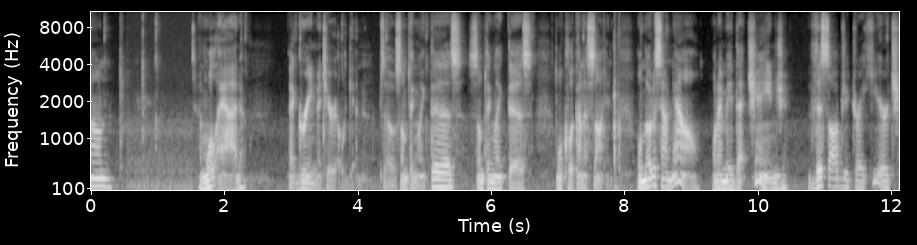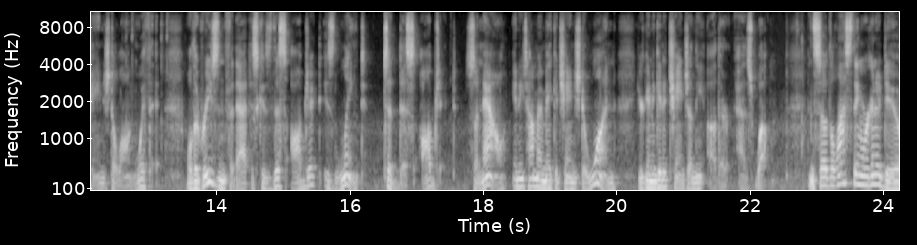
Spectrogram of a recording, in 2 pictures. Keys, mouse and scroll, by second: 0.6 click, 0.8 shift+click, 1.4 click, 2.2 click, 3.1 click, 6.5 click, 7.3 click, 7.9 Tab, 8.3 middle click, 8.7-10.3 scroll down 1, 10.3 scroll down 2, 11.8 click, 12.6 click, 13.2 click, 17.8-20.4 scroll down 2, 20.4-21.1 scroll down 1, 22.2-22.7 scroll up 1, 22.7 middle click, 22.7-23.4 scroll up 1.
